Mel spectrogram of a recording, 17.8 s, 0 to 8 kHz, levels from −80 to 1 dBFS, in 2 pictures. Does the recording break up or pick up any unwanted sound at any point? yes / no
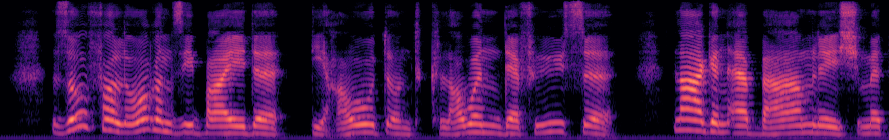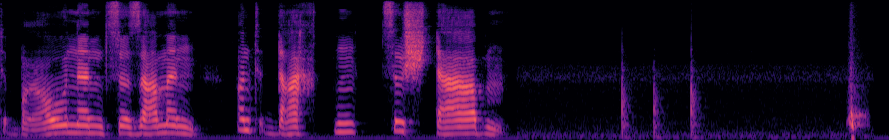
yes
